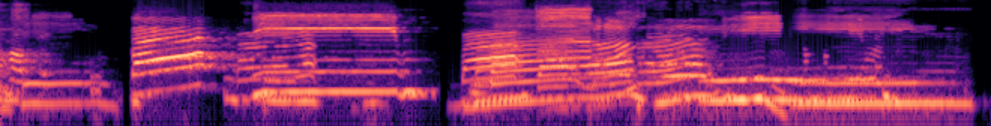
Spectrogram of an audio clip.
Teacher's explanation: জিবার মাঝখান উপরে তালুতে লাগবে।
